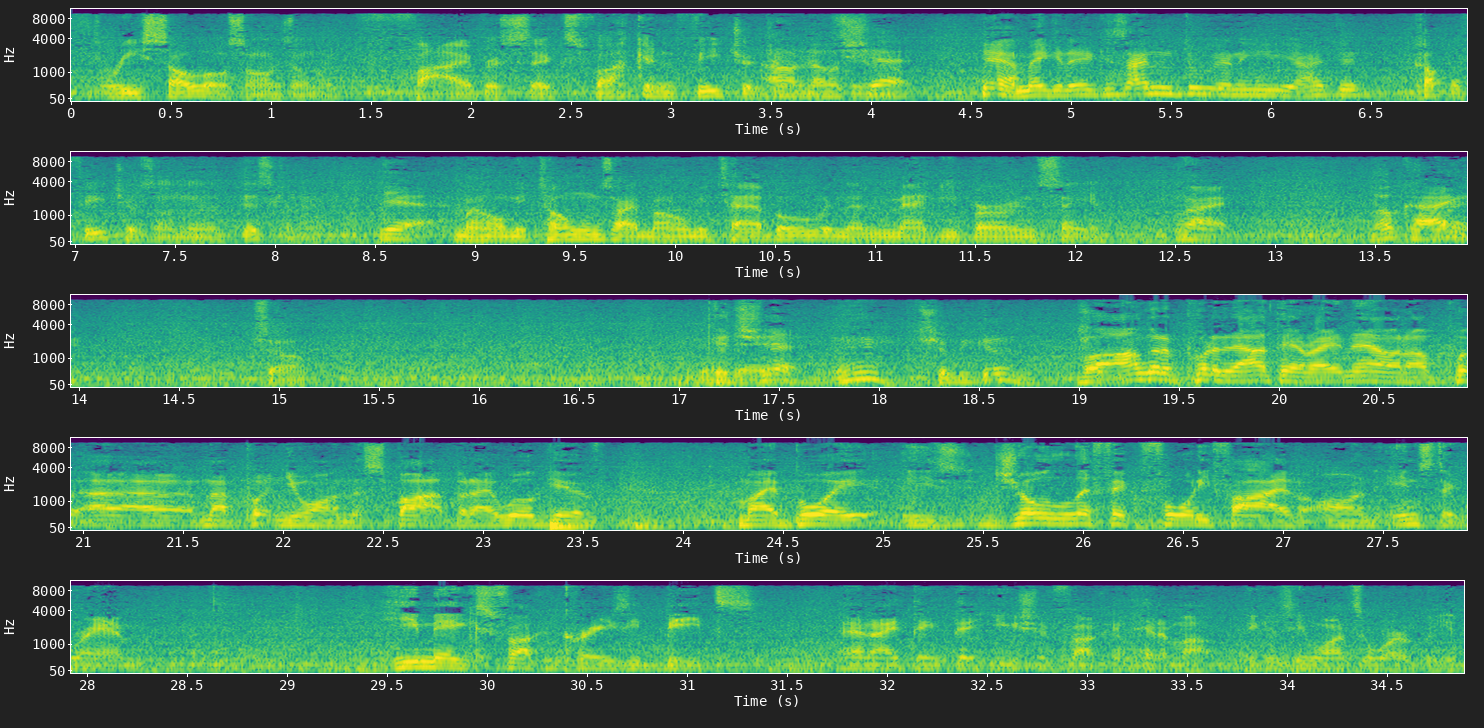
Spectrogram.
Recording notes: I met up with him at the usual spot... "The Colony Bar" in Huntington Station, Long Island...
